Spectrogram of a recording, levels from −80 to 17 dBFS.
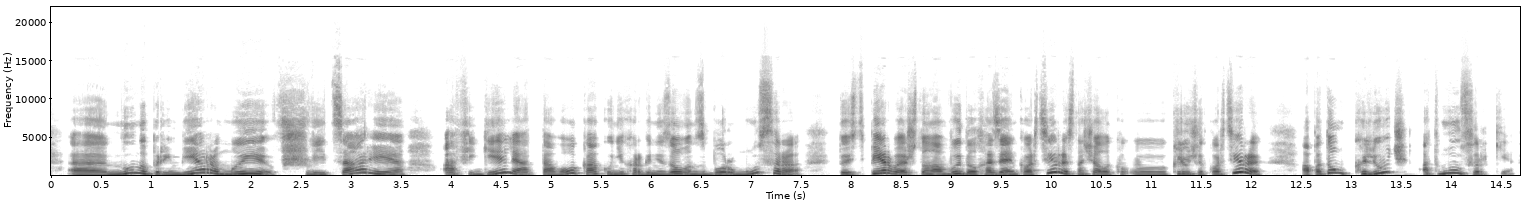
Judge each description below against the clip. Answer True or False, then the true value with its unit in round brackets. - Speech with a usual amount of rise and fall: False (6.7 semitones)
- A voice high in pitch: True (215 Hz)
